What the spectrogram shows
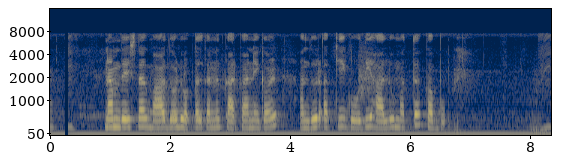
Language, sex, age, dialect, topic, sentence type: Kannada, female, 18-24, Northeastern, agriculture, statement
